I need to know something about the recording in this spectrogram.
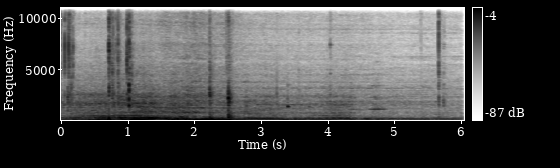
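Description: A few short clicks and light scratching from a knife blade working at the paper tape on a fan motor's copper winding, over a low hum that swells in the first couple of seconds and then fades.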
